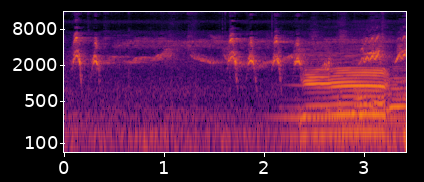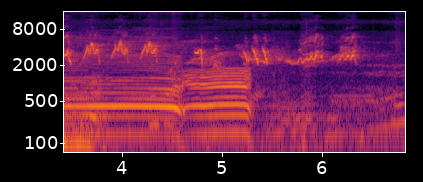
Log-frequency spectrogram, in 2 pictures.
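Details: Tame village cattle walking with their herd toward the shed: one long, strongly harmonic moo of about three seconds that dips briefly in the middle, over steady chirping of small birds.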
